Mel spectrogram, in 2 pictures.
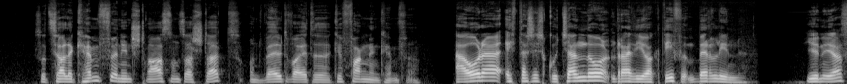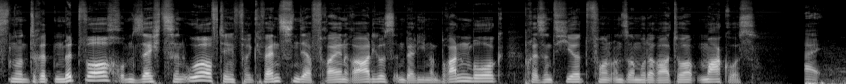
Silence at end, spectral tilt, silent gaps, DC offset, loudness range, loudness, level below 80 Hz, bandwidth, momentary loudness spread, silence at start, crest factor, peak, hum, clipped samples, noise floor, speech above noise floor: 0 s; -5 dB/octave; none; under 0.1%; 5 LU; -18 LUFS; -44 dBFS; over 20 kHz; 14 LU; 0.35 s; 16 dB; -2 dBFS; none; under 0.1%; -51 dBFS; 33 dB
